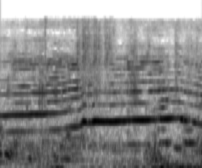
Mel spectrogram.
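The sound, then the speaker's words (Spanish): A young child crying on the first day at a public nursery school, a steady, wavering high-pitched wail that continues without a break. “Se pone muy nerviosa. Bueno, es la primera vez que viene, pues está llorando un poco.”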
